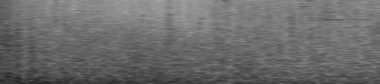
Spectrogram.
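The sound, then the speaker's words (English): A loud explosive blast in a narrow gauge railway quarry full of grey stone and big noisy machines: a deep boom at the start that rolls into a heavy, steady rumble of low noise for over a second, with no voices. “It's a loud and lively place, full of big noisy machines, swirling dust and explosive blasts.”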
